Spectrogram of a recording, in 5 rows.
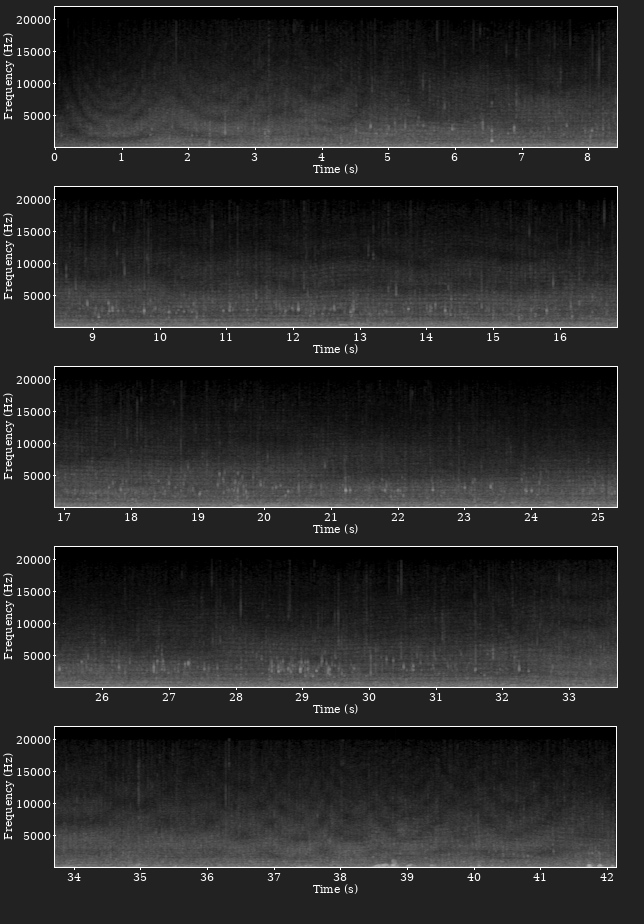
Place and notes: pond, Taizoin, zen garden, Kyoto - small bridge, golden fishes
blowing bubbles ... want to swallow swinging colorful microphones
Kyoto Prefecture, Japan, 4 November 2014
